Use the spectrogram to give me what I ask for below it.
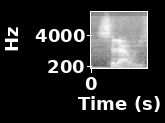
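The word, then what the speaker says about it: Sirhowy: Sarawi. Sarawi, yes. So it's Sir and Howie. Howie.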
